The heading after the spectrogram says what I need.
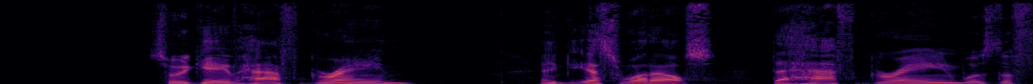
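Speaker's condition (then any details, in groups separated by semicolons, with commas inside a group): No condition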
